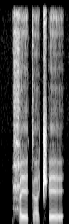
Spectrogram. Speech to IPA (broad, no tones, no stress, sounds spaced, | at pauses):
ħ ɛ k a t͡ʃʼ ɛ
